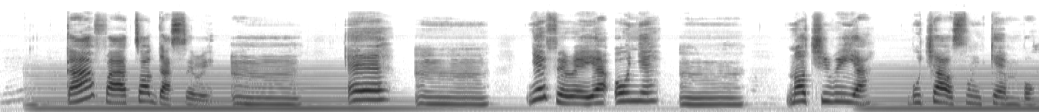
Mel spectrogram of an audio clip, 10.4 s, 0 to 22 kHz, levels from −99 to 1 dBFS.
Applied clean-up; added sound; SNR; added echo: none; Bowed string instrument; 17 dB; none.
